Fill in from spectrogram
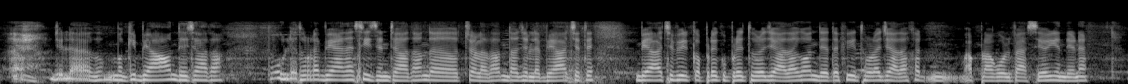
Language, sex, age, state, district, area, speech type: Dogri, female, 45-60, Jammu and Kashmir, Samba, rural, spontaneous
